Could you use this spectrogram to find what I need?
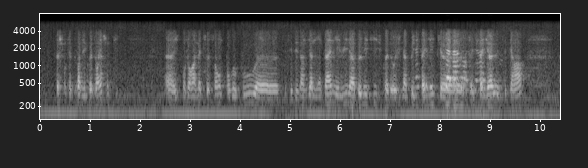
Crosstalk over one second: present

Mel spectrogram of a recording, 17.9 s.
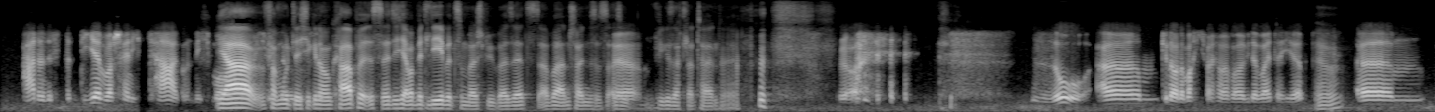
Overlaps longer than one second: present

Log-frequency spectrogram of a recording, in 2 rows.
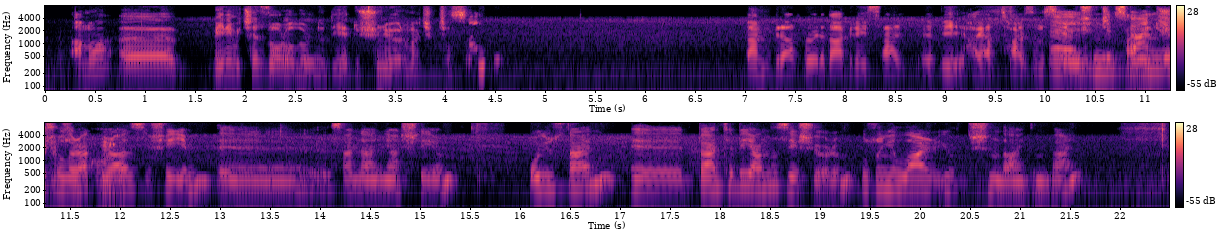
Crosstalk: present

